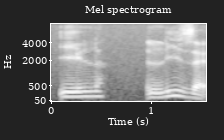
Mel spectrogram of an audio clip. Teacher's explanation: even if we've got so many letters, we don't pronounce them after A-I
